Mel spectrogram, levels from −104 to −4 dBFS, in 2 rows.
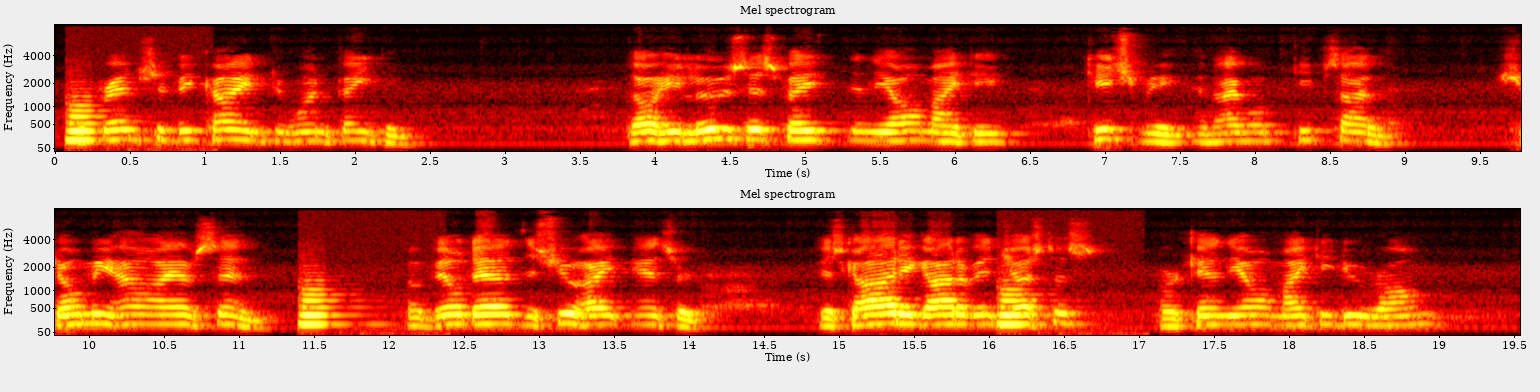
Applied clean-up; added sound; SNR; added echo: none; Brass instrument; -2 dB; reverberation time 0.3 s.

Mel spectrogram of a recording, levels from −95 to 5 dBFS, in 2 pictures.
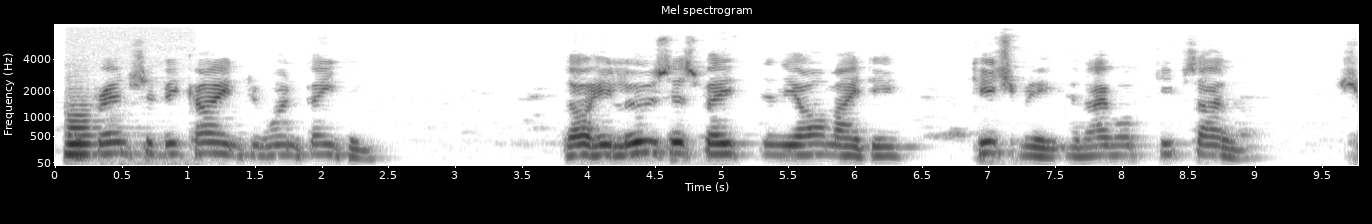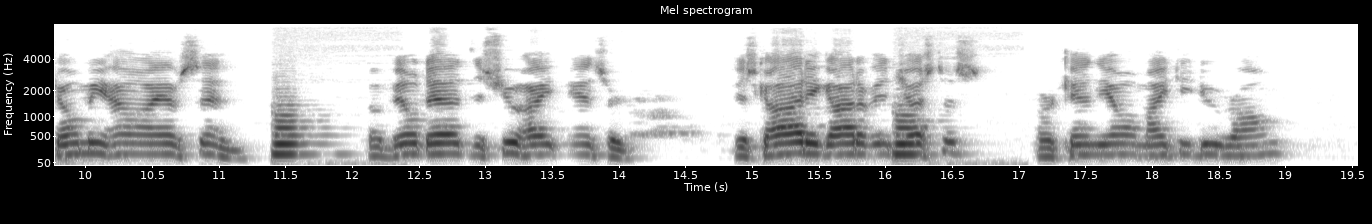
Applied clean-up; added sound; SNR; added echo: classical method WPE with log-MMSE.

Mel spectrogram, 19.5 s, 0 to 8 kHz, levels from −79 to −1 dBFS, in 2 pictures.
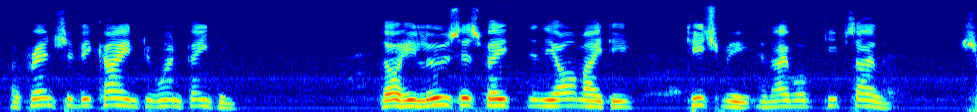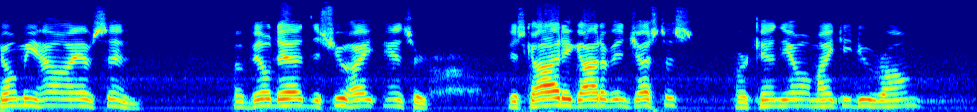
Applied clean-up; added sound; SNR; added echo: none; none; none; none.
